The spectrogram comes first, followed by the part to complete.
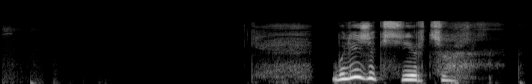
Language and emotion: Russian, sad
